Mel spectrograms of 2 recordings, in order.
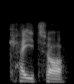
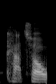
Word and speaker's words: Kattar: It's Max Holloway against Calvin Kattar, or Kattar, whatever. It's Kattar, isn't it? That's the way they pronounce it.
